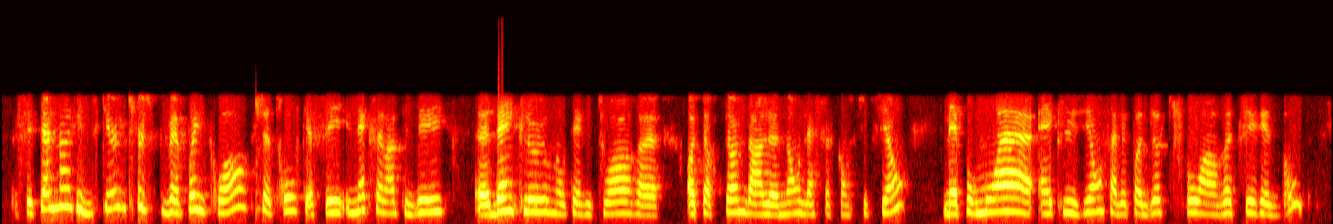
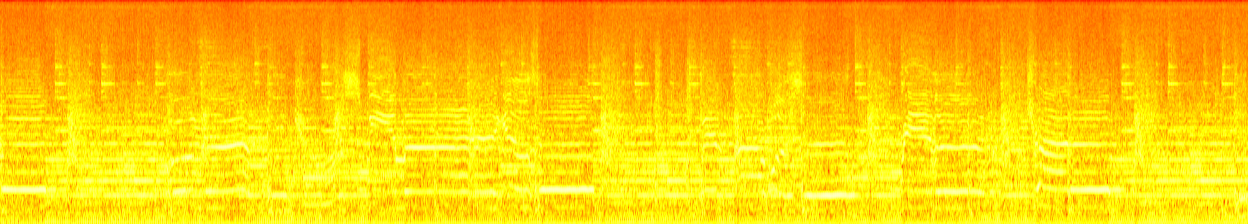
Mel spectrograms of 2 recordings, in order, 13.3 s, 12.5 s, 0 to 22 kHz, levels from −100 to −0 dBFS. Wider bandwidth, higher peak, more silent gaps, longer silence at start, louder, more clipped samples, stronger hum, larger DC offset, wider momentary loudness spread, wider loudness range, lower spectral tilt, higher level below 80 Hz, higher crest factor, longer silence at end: second, 4 kHz vs over 20 kHz; first, 0 dBFS vs -6 dBFS; neither; first, 0.25 s vs 0 s; second, -21 LUFS vs -7 LUFS; neither; second, none vs 50 Hz at -25 dBFS; second, under 0.1% vs 5%; first, 11 LU vs 2 LU; about the same, 3 LU vs 1 LU; first, -9 dB/octave vs -2 dB/octave; second, -62 dBFS vs -26 dBFS; first, 20 dB vs 4 dB; first, 0.3 s vs 0 s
